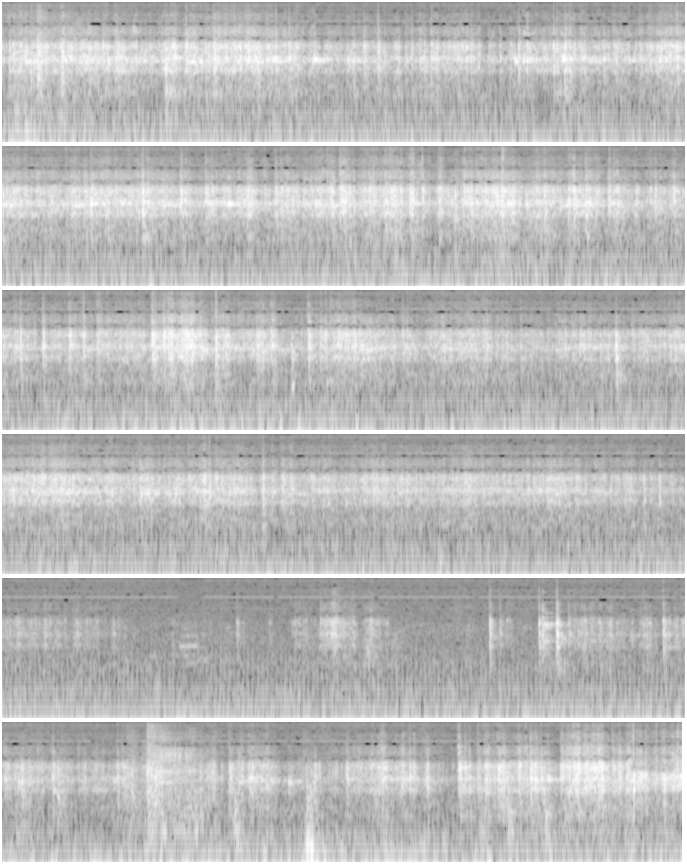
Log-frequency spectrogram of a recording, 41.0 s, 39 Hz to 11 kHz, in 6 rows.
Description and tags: this was recorded indoor during a rainy day and the waster seem to splash of something don't know what but sound like metal plate or something the sound was recorded with my sylvania mp3 player and process in audacity lightly amp and remove clicking sound of me holding the recorder
rain, rain-storm, natural, nature, water, crasys, rainy, bad-weather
